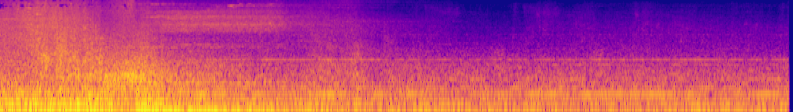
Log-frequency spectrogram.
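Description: A loud victory fanfare swells and slowly fades.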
